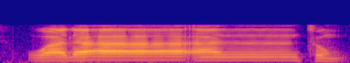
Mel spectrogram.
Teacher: نون ساكنة وبعدها التاء من حروف الإخفاء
